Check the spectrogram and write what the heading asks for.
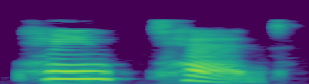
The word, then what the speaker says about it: painted: you will notice that for this pronunciation of Ed we have an extra syllable okay pained it's normally just paint I would like to paint my house but when we put Ed on it we add a syllable painted painted but for the other two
